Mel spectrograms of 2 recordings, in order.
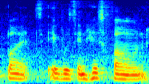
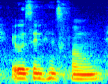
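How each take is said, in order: First: Said in the usual way. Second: Insistent stress on was. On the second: Real, not acted. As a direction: hit the word was, it was in his phone. Repeats after "Hello." for emphasis.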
